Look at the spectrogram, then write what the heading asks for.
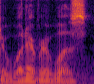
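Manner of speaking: ordinary talk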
